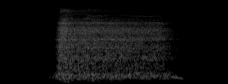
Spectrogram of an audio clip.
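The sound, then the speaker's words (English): A single long, deep breath pushed out, a steady airy rush lasting just over a second before fading into quiet, taken as part of a guided deep-breathing exercise. No one speaks. “And we can do that by taking a few deep breaths.”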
